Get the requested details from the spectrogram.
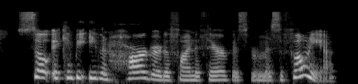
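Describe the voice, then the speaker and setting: Over a quiet background, a woman with a Canadian accent speaks in a bright, sharp tone with lively intonation. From Canada. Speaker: misophonia advocate and counseling student. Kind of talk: informal educational talk to camera.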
